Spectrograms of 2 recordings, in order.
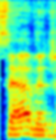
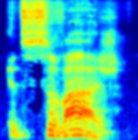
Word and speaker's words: Sauvage: Everyone says it's Savage, and it's Sauvage.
